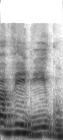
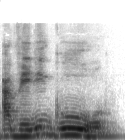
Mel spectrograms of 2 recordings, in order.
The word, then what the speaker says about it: averiguo: Só que o certo é averiguo, averigue com esse u pronunciado, só que aqui ele é tônico. Veja, averigue é diferente de sequestro. Aqui no sequestro o e é forte. Aqui no averigue o u é forte.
